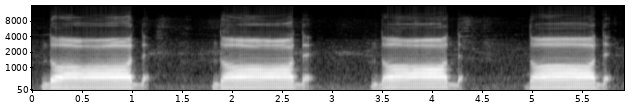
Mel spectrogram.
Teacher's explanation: জিহ্বার গোড়ার কিনারা উপরের মাড়ি দাঁতের গোড়ায় লাগিয়ে অথবা উভয় পাশে লাগিয়ে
